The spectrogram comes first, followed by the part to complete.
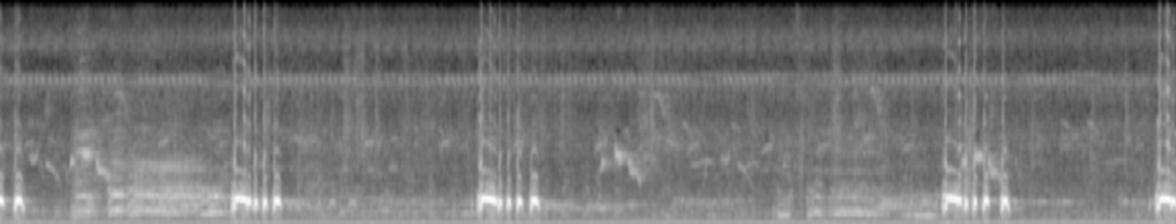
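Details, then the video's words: Zebra dove lure call used to attract wild doves: a loud cooing phrase of one long rising-falling note followed by quick short coos, given four times with soft other bird notes between phrases. "Suara PIKAT PERKUTUT Cepat Pada Datang dan Nyaut"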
